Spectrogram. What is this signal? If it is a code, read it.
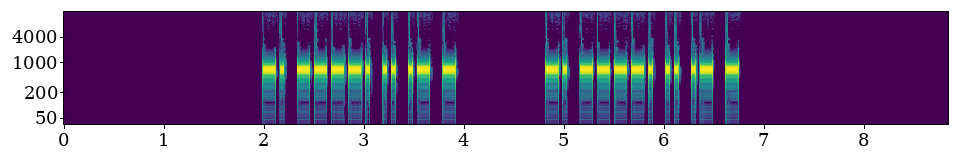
Morse code, heard as a keyed tone, about 28 wpm, 700 Hz. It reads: N9IAT N9IAT
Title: USA Call Signs - 5 Characters - Repeated 2x - 28wpm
